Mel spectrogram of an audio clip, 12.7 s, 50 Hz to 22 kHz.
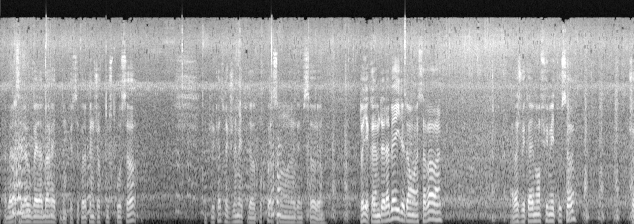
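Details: Honey bees at a drone-laying hive being rescued on 3 May 2021, after a brood frame with nurse bees from a neighbouring, not very gentle colony was added. Wavering, buzzy hums from bees passing close, rising and falling in pitch, in bursts separated by quieter stretches.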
